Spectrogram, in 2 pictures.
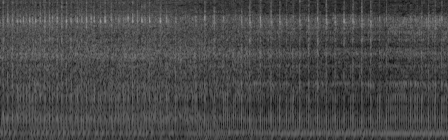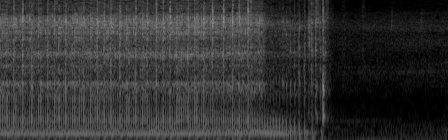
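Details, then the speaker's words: Small two-stroke hedge trimmer after oiling the blades, a commonly missed maintenance item: revs hard and steady with an even buzzing rasp from the blades, then cuts out cleanly; runs smooth and healthy. "and lubed up. That simple. Keeps everything running properly, and occasionally"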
